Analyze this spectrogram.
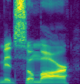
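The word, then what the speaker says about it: Midsommar: if anyone saw the movie midsummer which I like to pronounce mid somar I want a couples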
